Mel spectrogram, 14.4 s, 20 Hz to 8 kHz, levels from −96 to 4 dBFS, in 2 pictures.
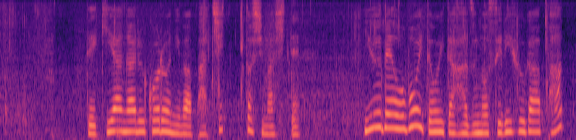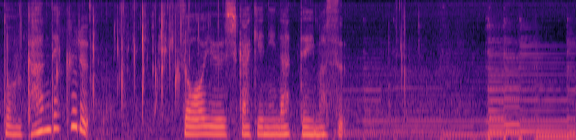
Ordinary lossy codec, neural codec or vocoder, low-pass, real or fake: none; none; none; real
